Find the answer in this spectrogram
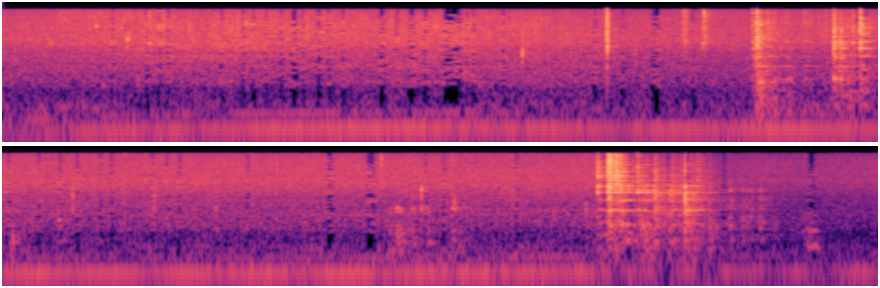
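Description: Tempura-battered catfish fillets deep-frying in hot oil: a steady crackling sizzle. A few sharp clicks come about halfway through, and a louder short clatter near the end.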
